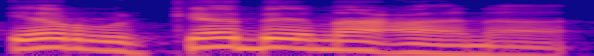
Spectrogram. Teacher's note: اركب الباء من الشفتين، والميم في معنا أيضا من الشفتين، فالباء شفوية والميم شفوية، ولذلك مر معنا في المخارج للشفتين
